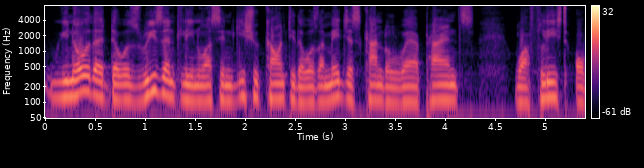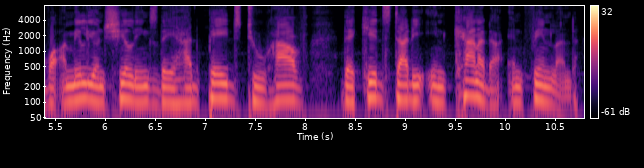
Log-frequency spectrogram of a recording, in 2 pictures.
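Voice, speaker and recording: A man's voice: on the low side, darkish tone, dry recording. A man hosting a talk show, moderating and asking long questions with many "you know" fillers. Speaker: host.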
